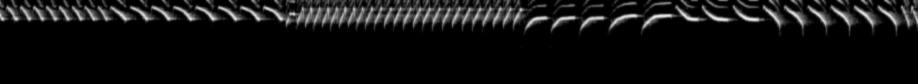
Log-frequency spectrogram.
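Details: Canary lure song meant for young canaries to learn from: long, loud, high rolling trills of rapidly repeated slurred notes, switching between faster and slower phrases without pause.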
